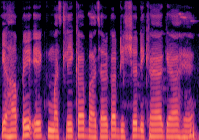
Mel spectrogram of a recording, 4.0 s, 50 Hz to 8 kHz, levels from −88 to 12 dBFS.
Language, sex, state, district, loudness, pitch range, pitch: Hindi, male, Assam, Kamrup Metropolitan, -15 LUFS, 130-140 Hz, 130 Hz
